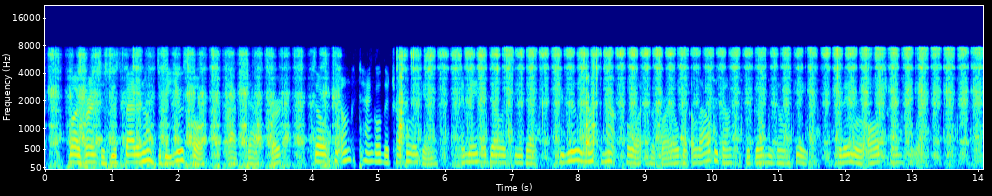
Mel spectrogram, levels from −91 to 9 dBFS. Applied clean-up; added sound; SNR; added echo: none; Tools; -1 dB; none.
